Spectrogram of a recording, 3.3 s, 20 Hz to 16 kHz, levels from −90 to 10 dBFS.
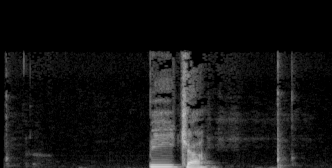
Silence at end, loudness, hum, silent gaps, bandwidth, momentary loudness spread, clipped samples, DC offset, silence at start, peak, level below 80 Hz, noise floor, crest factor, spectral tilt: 0.5 s; -15 LUFS; none; none; 11.5 kHz; 24 LU; under 0.1%; under 0.1%; 1.5 s; 0 dBFS; -52 dBFS; -69 dBFS; 20 dB; -5.5 dB/octave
